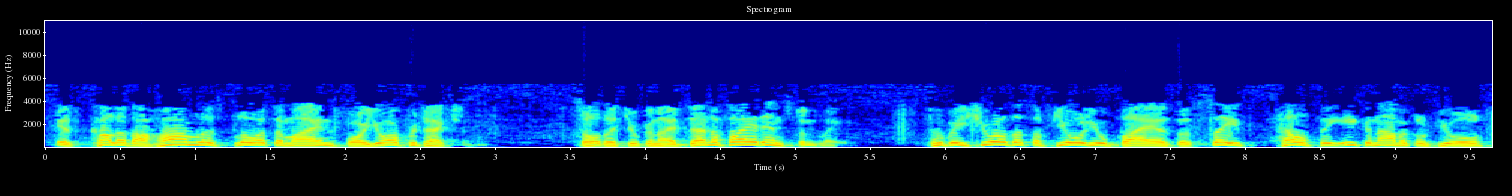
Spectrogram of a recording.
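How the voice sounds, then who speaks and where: Male 1930s announcer, high and declamatory sales read, slightly rough voice, thin phone-like band. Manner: declamatory, emphatic. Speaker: announcer reading a sponsor's ad. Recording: tinny old radio recording.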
